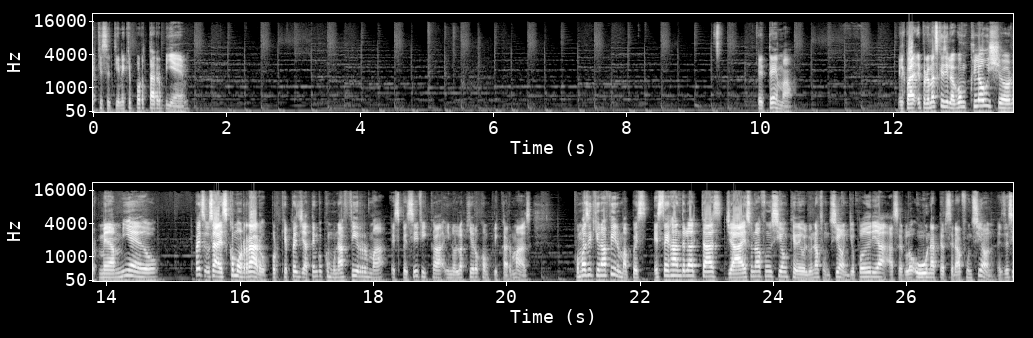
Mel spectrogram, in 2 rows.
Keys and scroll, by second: 12.5-13.4 typing, 13.7 Left, 15.8 super+z, 26.9-27.6 typing.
